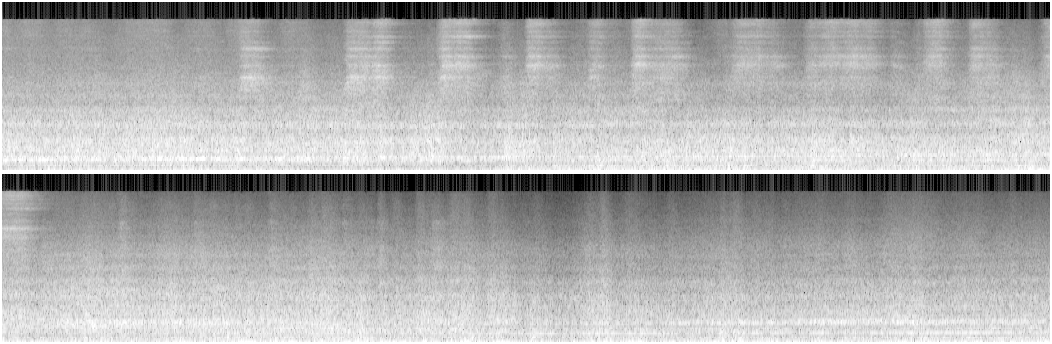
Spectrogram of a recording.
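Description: Moscow Metro train running through a tunnel, heard from inside the carriage: a steady loud rumble and wheel noise with a hum that drifts in pitch. From about three seconds in to about thirteen seconds in there is a run of short, high-pitched wheel squeals.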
